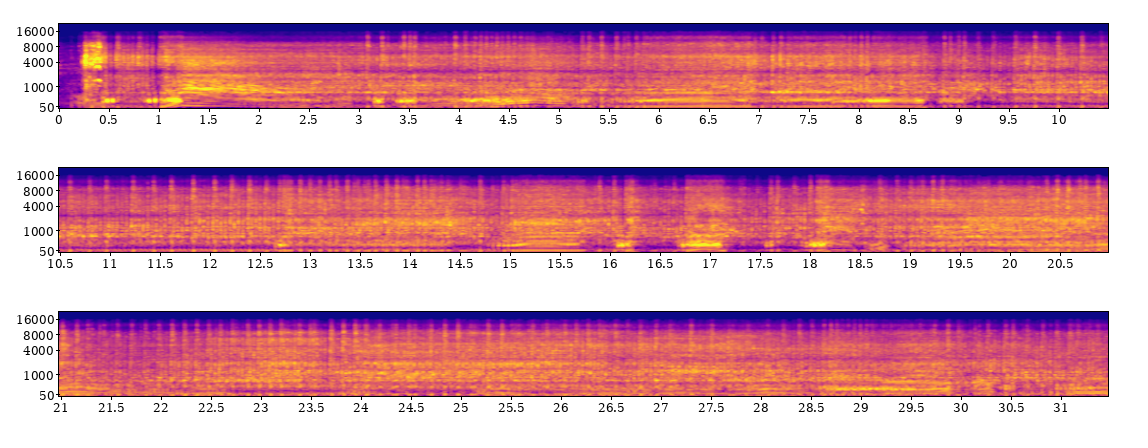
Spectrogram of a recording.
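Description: Enduro motorcycle engine coming in loud at the start, then running and revving up and down over and over as the throttle is worked on a steep rock climb.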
